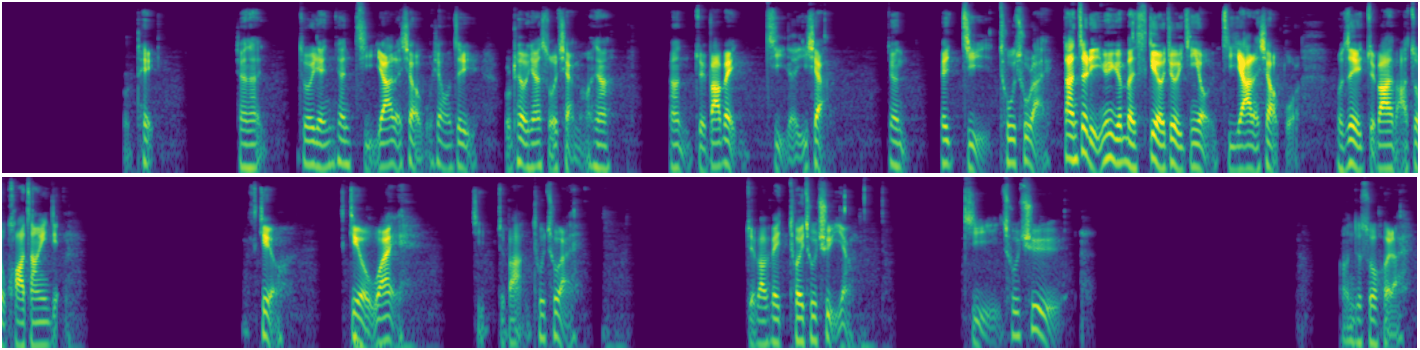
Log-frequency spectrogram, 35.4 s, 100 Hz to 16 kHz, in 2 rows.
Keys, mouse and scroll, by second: 2.6 click, 5.1 click, 6.4-8.0 drag, 11.1-14.1 drag, 22.2 s, 25.3 space, 28.9-31.9 drag.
